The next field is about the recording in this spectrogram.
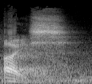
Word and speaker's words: eis: And if you're listening on tape, that does not stand for ISIS. It is spelled E-I-S, ice.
